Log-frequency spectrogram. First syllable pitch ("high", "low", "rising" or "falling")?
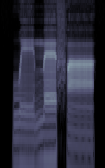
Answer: low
